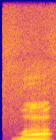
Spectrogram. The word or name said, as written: WA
